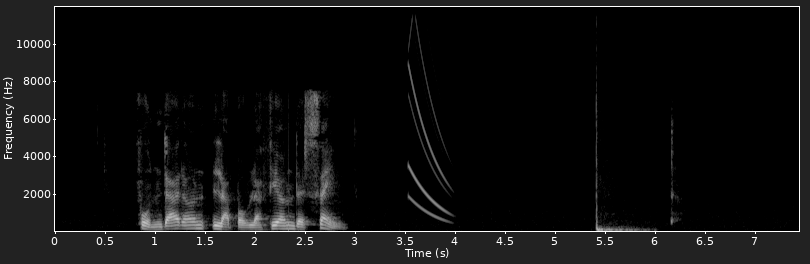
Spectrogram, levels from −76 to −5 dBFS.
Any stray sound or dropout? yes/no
yes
